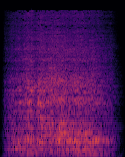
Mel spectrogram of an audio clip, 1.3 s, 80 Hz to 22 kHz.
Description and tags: Chair-Folding Chair-Metal-Dragged-03
The sound of a metal folding chair being dragged across a concrete floor. It may make a good base or sweetener for a monster roar as well.
Chair, Concrete, Drag, Dragged, Metal, Pull, Pulled, Push, Pushed, Roar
